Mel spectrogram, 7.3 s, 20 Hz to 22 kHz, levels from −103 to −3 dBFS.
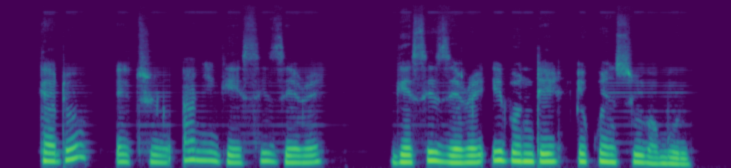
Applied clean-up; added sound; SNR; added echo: neural mask model DeepFilterNet 3.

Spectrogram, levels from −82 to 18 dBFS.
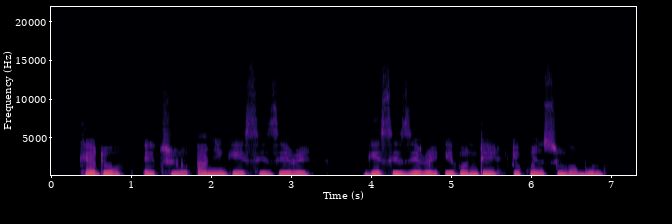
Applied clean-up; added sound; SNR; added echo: neural mask model Resemble Enhance denoiser.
